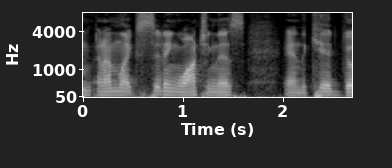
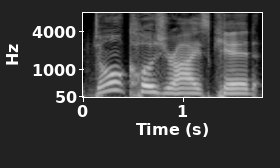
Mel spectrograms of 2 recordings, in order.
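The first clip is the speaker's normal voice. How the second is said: put-on high, loud pleading with the kid on screen; shouting warnings at a horror movie; tense yelling at the screen; 7 semitones higher, 6 dB louder than usual. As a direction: yell at the character not to close his eyes. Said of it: "I'm, like, so tensed".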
